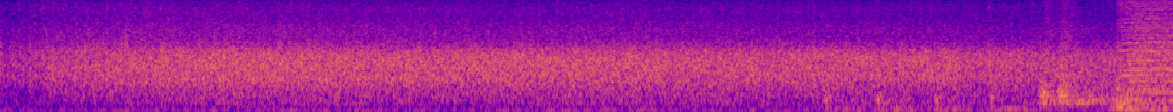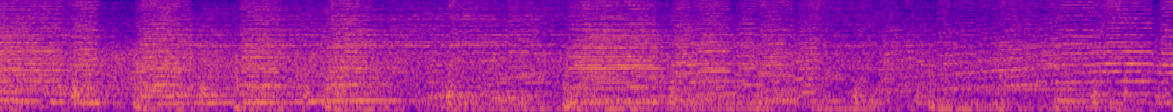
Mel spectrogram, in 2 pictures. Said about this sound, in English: And nothing makes these fellows perform like a lot of applause when they hit the stage. So let's let them hear it.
